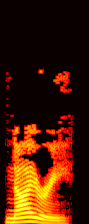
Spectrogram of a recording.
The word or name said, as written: Nyree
